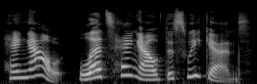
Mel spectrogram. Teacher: Stressing out makes it really clear that I'm suggesting an action.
